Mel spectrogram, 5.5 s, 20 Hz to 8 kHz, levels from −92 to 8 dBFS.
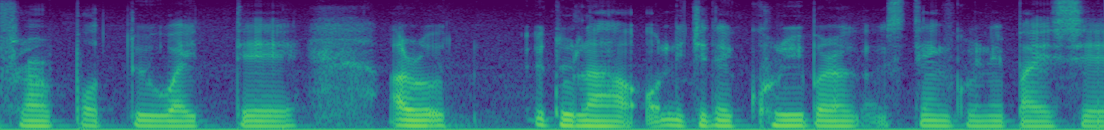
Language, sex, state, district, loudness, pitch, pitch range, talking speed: Nagamese, male, Nagaland, Dimapur, -17 LUFS, 120 Hz, 115-125 Hz, 185 wpm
